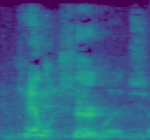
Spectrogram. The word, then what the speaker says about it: Hamletshire: Kellen plays a deputy who's been assigned to the village of Shieldmore, or of Hamletshire. Spelt Shire, but as I've learned from watching Top Gear, anytime that's spelled that way, it's Shire.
